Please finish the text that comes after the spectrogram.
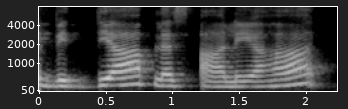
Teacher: विद्या के लास्ट में आ बड़े आ की आवाज आ रही है और आलय के शुरू में बड़े आ की आवाज आ रही है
